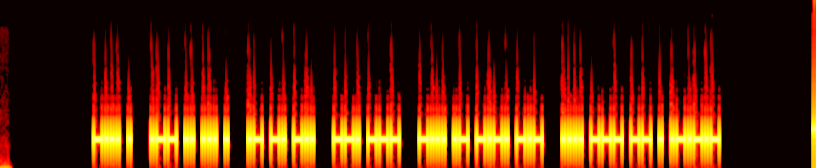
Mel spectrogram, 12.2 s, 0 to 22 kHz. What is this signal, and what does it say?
Morse code, heard as a keyed tone, about 28 wpm, 700 Hz. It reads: BE WISE AND GO BACK HOME.
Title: Sentences from Top 1600 Words 28wpm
